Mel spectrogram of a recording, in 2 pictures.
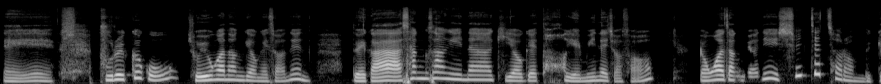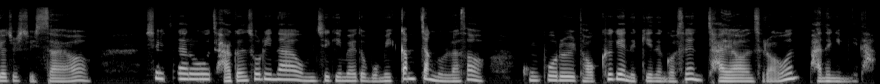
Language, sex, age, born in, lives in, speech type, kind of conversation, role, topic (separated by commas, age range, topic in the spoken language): Korean, female, 35-39, South Korea, South Korea, read, expert-assistant, expert, 왜 무서운 영화를 보면 심장이 두근거릴까요?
